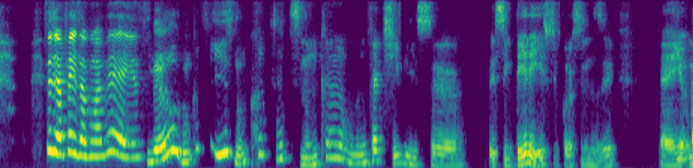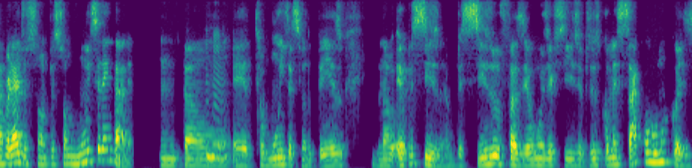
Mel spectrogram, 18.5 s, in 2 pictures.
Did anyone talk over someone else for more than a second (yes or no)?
no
